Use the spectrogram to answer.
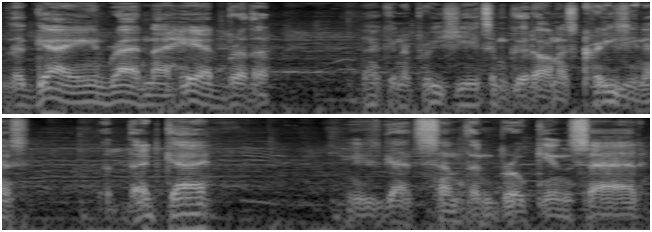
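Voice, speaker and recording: An actor playing a crude, blunt outlaw soldier in a video game, with a gravelly voice and folksy slang. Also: male voice, a little slow, exaggerated voice. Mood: scornful, grumbling. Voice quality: gravelly, very deep. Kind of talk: video game cutscene acting. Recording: music behind the voice. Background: game soundtrack music.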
